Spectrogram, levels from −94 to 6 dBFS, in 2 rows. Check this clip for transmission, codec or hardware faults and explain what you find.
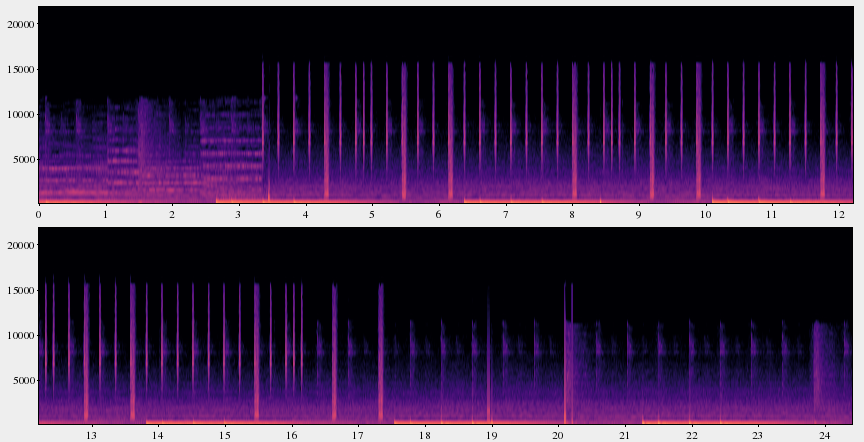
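There's one kind of fault here, a loud pop, turning up four times. Single pops land at 3.44–3.47 s and 8.41–8.44 s, and double pops at 18.94–19.02 s and 20.09–20.23 s, each peaking roughly 15 dB above the sound. The likely cause is a sudden voltage step or spike, from a plug, switch, static or driver glitch, that gets shaped by the downstream circuitry. You hear a sharp thump sitting on top while the sound carries on beneath it.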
